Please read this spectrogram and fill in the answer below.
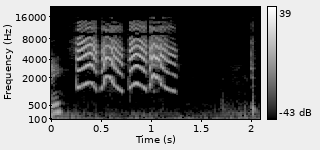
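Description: Squeaky dog toy squeezed three times in quick succession, each squeak rising and falling in pitch.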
